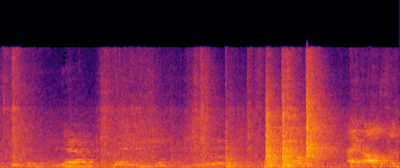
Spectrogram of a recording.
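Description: A young girl's high-pitched voice, vocalising in sounds without clear words, broken about two and a half seconds in by a brief noisy burst, the loudest moment.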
